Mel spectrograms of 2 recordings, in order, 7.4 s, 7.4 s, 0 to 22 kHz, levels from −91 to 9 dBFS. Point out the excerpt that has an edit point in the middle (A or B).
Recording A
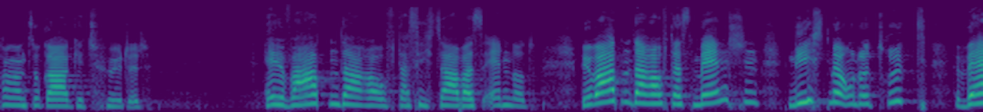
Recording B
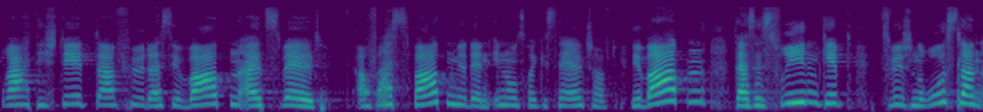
B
